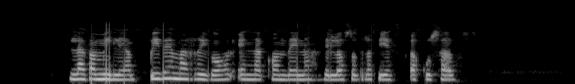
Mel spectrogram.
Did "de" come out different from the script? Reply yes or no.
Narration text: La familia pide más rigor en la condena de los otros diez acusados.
no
